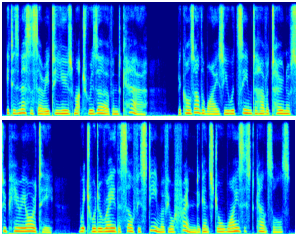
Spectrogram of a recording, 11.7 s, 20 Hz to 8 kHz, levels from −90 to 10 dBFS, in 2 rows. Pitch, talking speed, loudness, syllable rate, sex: 205 Hz, 170 wpm, -18 LUFS, 5.1 syllables/s, female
